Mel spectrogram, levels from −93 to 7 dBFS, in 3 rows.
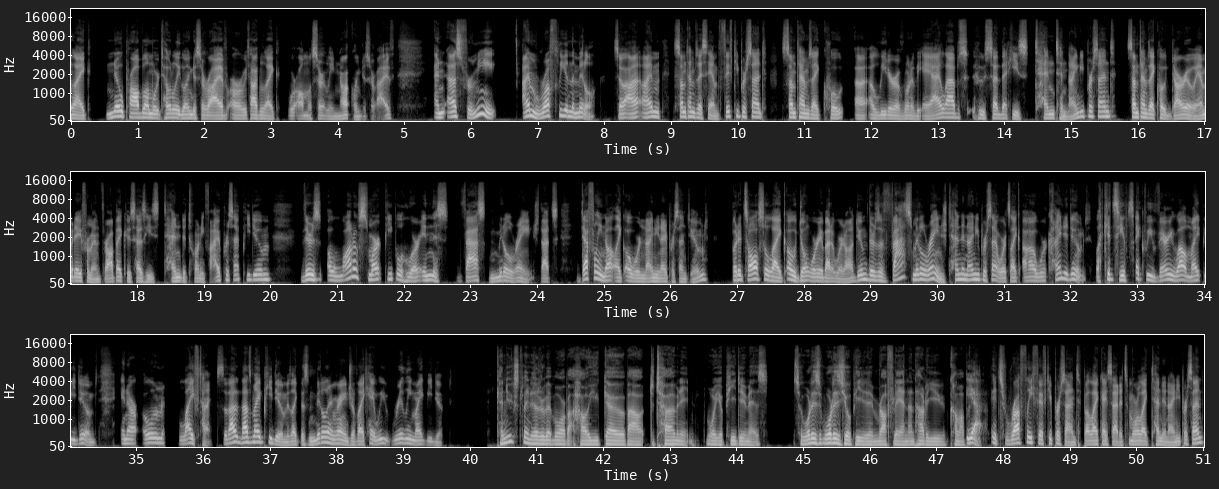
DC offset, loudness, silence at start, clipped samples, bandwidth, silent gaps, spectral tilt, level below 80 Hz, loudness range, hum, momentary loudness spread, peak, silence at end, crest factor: under 0.1%; -23 LUFS; 0 s; under 0.1%; 15 kHz; 35.44-35.60 s, 40.12-40.25 s; -5.5 dB/octave; -54 dBFS; 3 LU; none; 8 LU; -4 dBFS; 0.05 s; 18 dB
